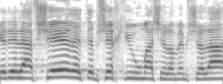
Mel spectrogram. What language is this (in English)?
Hebrew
